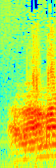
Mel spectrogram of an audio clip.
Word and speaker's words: राम: इसलिए रामा नहीं है राम है, इसलिए शुद्ध राम रूप में उच्चारण किया जाता है। नहीं तो रामा से पहुंच जाएंगे आप लक्ष्मी में, वैकुंठ में।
